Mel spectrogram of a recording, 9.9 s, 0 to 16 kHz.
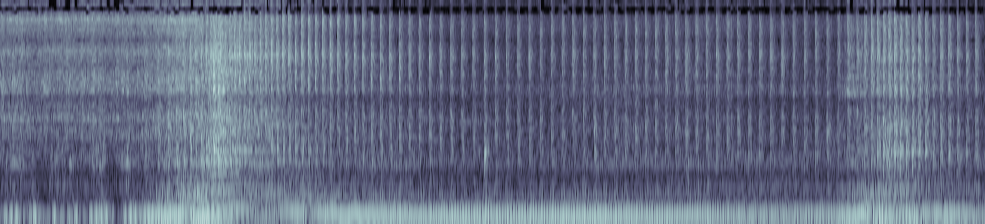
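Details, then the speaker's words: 2008 Subaru Impreza with EL15 engine, bought cheap, running with a heavy low knock about four per second under a steady rumble; a deep bottom-end knock suspected as rod knock, not yet confirmed before engine strip-down. "we're going to work out what's causing the really bad knocking sound in our new 2008 subaru impreza"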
